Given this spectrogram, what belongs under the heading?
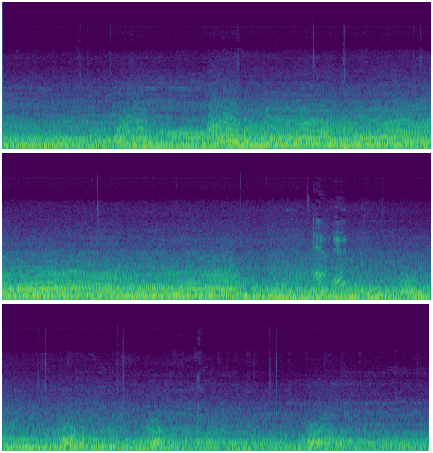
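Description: Steady engine rumble and road noise from inside a car on a test drive fill the whole stretch, loud and continuous, with occasional swells as the engine revs.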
